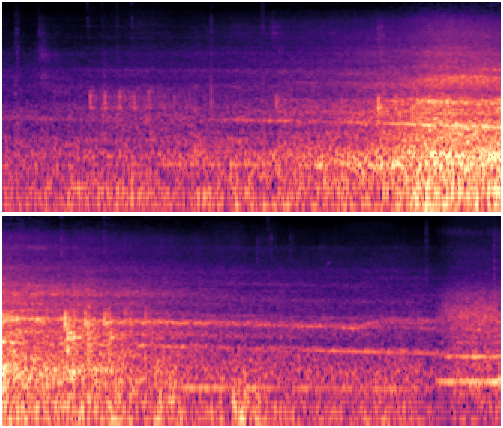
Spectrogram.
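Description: Train hauled by a red DB electric locomotive passing through a station at speed. The rumble builds to its loudest about six seconds in, with a whine that drops in pitch as it goes by, then fades.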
